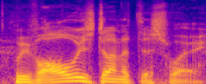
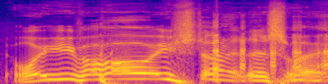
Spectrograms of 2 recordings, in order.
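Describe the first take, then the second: First: It is said in a plain, normal voice. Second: It is said in a put-on old person's voice.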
